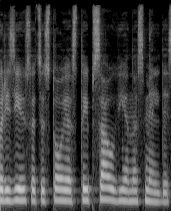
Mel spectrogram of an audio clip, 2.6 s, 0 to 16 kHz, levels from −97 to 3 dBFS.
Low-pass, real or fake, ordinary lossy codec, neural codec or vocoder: 14.4 kHz; real; MP3, 96 kbps; none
